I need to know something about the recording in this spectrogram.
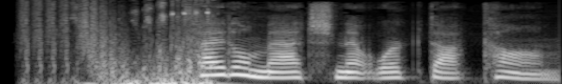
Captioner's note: logo glitching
